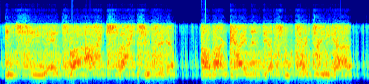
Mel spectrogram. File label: japanese; first wave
